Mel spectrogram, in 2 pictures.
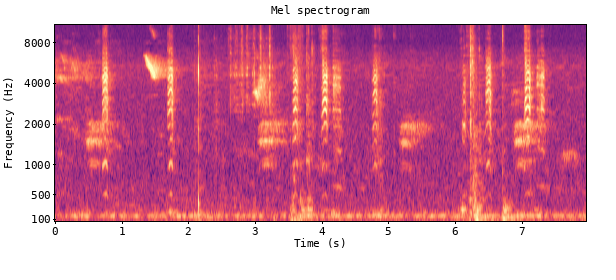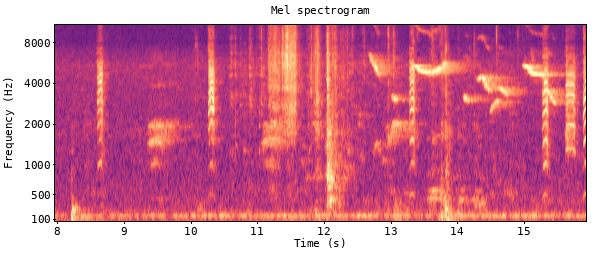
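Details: Budgerigars, recorded alongside their eggs, give a run of high, scratchy chirps and warbled chatter with sharp clicks and rustling.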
